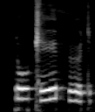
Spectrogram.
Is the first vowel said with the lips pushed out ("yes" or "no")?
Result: yes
